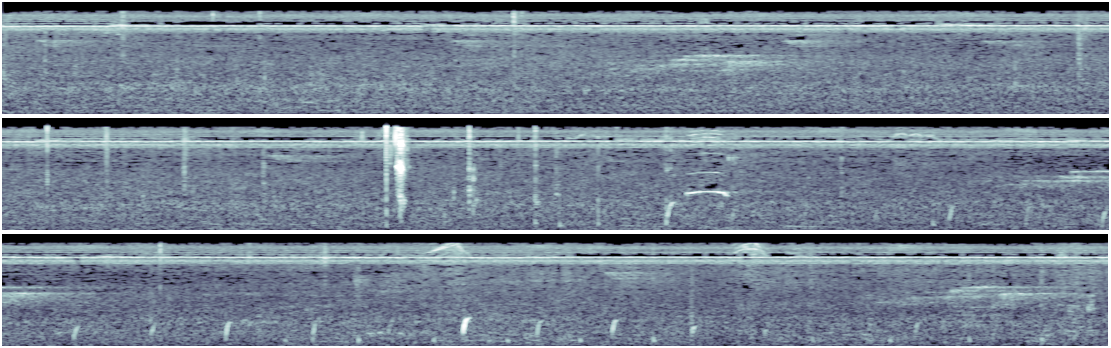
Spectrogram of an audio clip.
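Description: Forest ambience: a steady high-pitched insect drone over a soft hiss, with scattered light clicks, the sharpest about eleven seconds in, and a few faint distant calls.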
